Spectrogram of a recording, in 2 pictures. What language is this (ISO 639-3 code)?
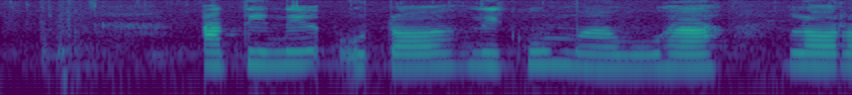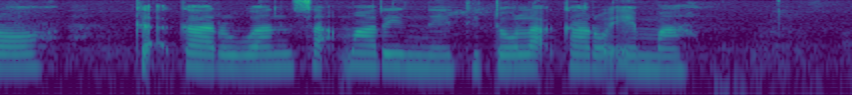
jav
